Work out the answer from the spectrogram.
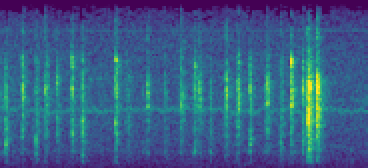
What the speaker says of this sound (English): Go to File, New Task, and type in Explorer.exe.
